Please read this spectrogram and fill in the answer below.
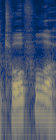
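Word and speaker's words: Taufel: And Simon Torfall, I hope I'm saying that right.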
